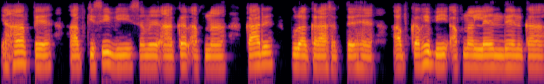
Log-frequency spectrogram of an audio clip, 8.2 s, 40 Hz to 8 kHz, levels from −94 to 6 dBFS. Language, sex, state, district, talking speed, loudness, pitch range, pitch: Hindi, male, Bihar, Supaul, 145 wpm, -18 LUFS, 120-125 Hz, 125 Hz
